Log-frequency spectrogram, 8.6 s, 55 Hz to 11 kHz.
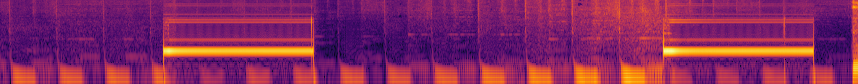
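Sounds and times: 
thumping rhythmic beat: 0:00.1 - 0:08.5
telephone ringback tones: 0:01.6 - 0:03.2, 0:06.6 - 0:08.2.

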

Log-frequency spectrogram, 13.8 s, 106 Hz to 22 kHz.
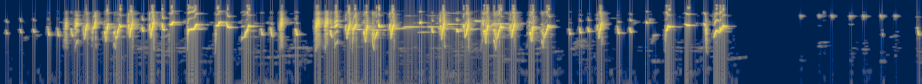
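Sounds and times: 
flycatcher chattering series of high chirps and whistles: 0:00.3 - 0:11.0.

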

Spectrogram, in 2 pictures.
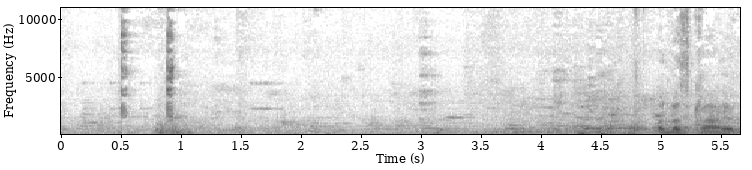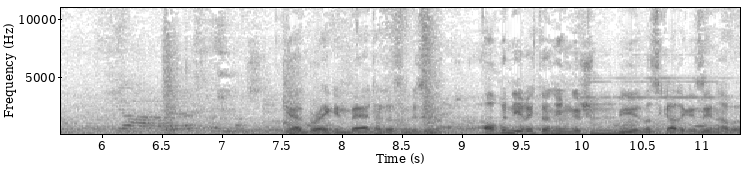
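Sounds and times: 
low murmur of voices: 0:00.0 - 0:11.3
glasses clinking in a toast: 0:00.4 - 0:01.8
speech: 0:05.0 - 0:05.8, 0:07.5 - 0:11.3.

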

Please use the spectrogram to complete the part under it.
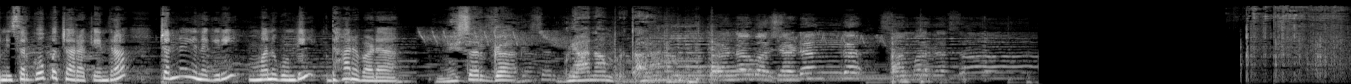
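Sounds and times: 
speech: 0:00.0 - 0:10.0
coins dropping and clinking: 0:12.3 - 0:13.5.

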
